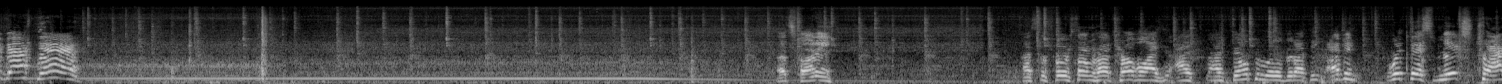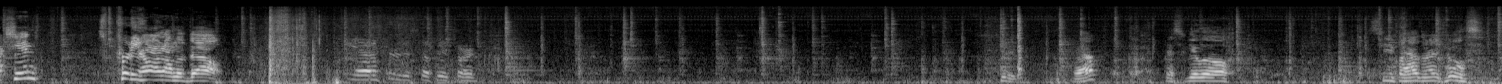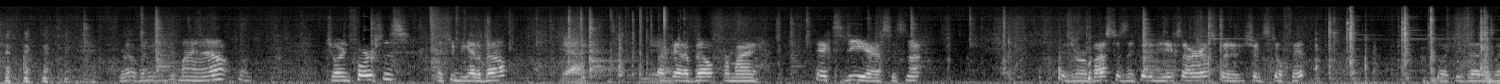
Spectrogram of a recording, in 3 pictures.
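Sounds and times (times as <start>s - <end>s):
engine idling: 0.0s - 45.0s.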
